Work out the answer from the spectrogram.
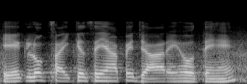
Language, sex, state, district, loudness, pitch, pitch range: Hindi, male, Uttar Pradesh, Lucknow, -15 LUFS, 155 Hz, 140-170 Hz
